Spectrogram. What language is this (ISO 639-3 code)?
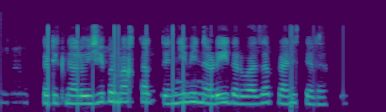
pus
